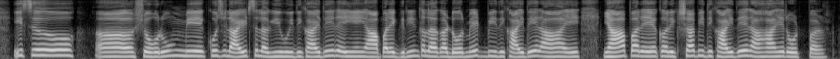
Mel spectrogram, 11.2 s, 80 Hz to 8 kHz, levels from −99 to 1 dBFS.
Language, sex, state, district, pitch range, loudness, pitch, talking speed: Hindi, female, Bihar, Jahanabad, 215-245 Hz, -24 LUFS, 225 Hz, 200 wpm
